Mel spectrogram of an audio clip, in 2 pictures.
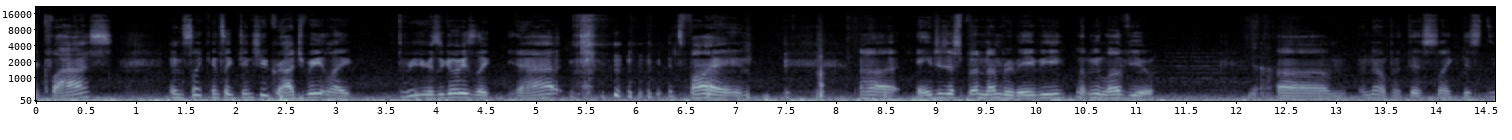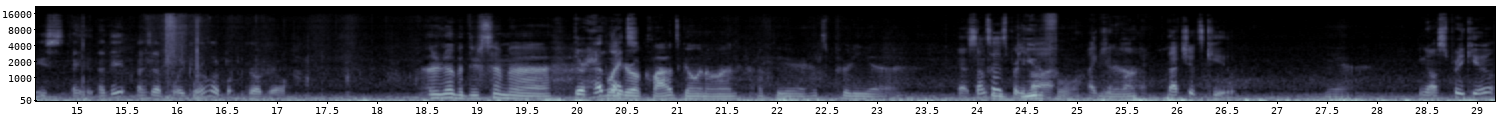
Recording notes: we sit in a parking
